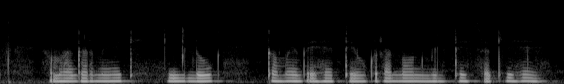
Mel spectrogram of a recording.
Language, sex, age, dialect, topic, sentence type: Magahi, male, 31-35, Northeastern/Surjapuri, banking, question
